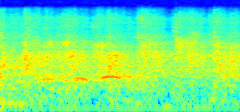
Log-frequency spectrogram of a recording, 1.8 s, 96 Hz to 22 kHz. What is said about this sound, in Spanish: Hay alguien aquí que ha estado casado más de 20 años. Levante su mano. Longer than 20 years. Más de 20 años. Yeah. yeah demos un aplauso.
